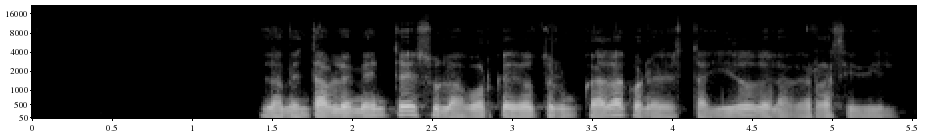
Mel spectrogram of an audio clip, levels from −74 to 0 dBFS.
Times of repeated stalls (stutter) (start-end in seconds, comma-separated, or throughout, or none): 2.93-3.47, 3.85-4.77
